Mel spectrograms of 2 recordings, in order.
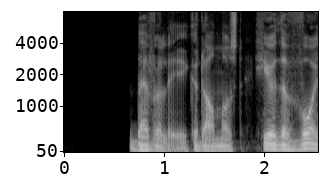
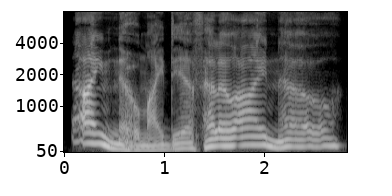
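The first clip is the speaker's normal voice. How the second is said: high, drawn-out, lordly patronage; gracious condescension; 10 semitones higher, slower than usual. A narrator's reading. Sellers reassures the beginner whose work he criticized, graciously. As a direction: play the great man graciously patronizing a beginner. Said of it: "said Sellers graciously".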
